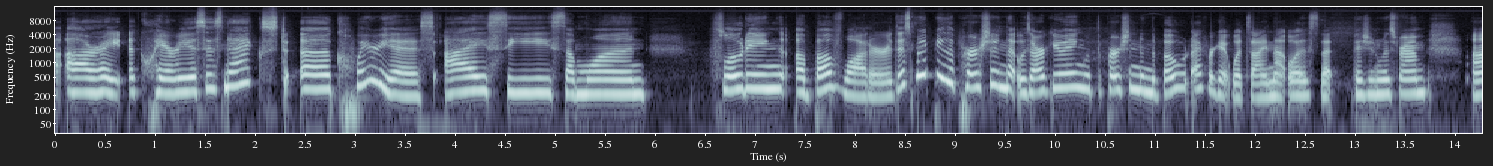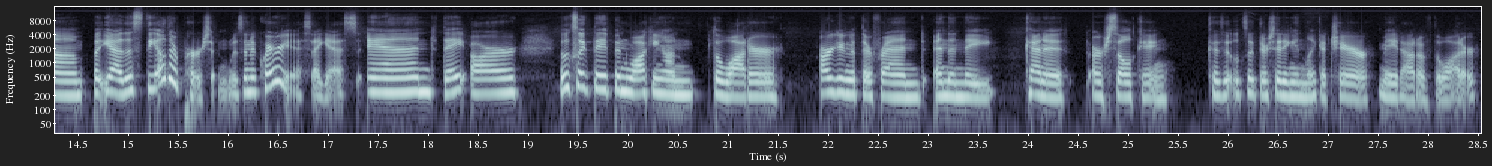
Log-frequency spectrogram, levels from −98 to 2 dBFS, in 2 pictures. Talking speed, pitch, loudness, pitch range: 180 wpm, 235 Hz, -18 LUFS, 205-265 Hz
